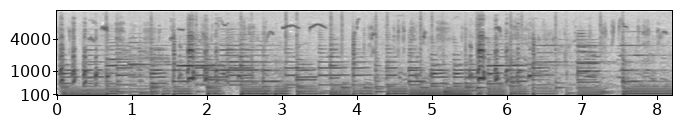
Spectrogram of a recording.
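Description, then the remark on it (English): A black hen named Mondi clucks over and over in quick, uneven bursts, fairly loud, with a busy, steady backdrop and no one speaking. “Panda's grandma had one black hen.”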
